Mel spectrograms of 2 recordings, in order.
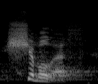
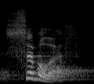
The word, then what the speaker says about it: Shibboleth: If he said no, then they would say to him, 'Say now, Shibboleth.' But he said, 'Sibboleth,' for he could not pronounce it correctly.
